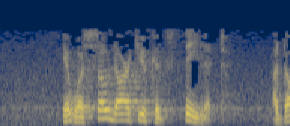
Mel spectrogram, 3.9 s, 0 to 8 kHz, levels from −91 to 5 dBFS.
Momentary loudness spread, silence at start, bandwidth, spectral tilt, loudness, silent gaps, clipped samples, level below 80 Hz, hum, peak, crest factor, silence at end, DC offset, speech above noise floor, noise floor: 9 LU; 0.85 s; 4 kHz; -13 dB/octave; -16 LUFS; none; under 0.1%; -52 dBFS; none; -2 dBFS; 16 dB; 0 s; under 0.1%; 29 dB; -44 dBFS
